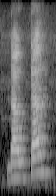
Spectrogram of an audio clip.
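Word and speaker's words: doubter: बी के बाद टी आएगा तो आपका बी साइलेंट होगा। डेटर, डाउटर, शटल, देखो बी है और बी के बाद क्या हुआ है टी तो बी साइलेंट।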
